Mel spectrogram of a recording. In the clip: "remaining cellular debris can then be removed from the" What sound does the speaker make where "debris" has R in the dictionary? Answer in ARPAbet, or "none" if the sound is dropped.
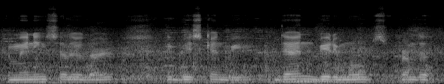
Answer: none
